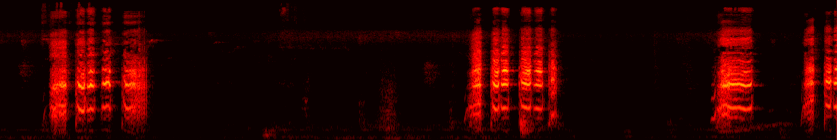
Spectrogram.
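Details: Pet parrot swearing: bursts of harsh, speech-like squawked syllables in groups of three or four, separated by pauses of a few seconds.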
